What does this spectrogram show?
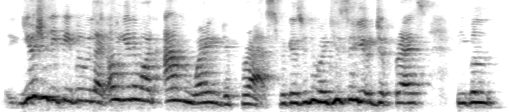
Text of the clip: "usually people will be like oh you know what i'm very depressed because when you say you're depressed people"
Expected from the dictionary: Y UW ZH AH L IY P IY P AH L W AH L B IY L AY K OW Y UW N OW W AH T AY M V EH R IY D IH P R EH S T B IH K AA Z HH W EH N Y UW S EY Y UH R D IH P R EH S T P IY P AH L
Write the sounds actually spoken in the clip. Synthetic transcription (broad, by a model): Y UW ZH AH L IY P IY P AH L W AH L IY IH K OW Y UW N OW W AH T AY M W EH R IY D IH P R EH S T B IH K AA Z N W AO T Y UW S EY Y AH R D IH P R EH S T P IY P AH L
